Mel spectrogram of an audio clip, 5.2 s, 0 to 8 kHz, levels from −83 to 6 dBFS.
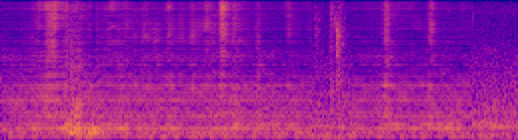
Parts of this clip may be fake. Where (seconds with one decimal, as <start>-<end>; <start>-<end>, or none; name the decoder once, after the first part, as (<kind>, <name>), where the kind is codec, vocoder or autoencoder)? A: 0.0-3.1 (vocoder, HiFi-GAN); 3.5-4.7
